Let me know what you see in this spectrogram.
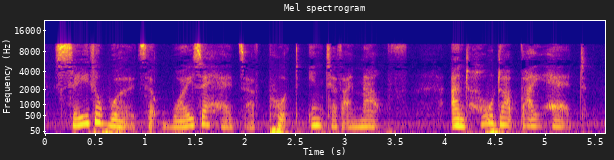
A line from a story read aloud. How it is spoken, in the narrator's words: said Rishta Tarkan in a low voice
